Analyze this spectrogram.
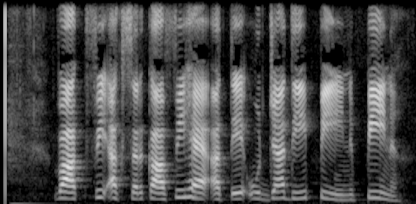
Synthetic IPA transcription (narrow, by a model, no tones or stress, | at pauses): ʋaːkfiːʔəksəɾkaːfʰiːɦɛːʔət̪eːʔʊɾd͡ʒãːd̪iːpiːnpiːn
